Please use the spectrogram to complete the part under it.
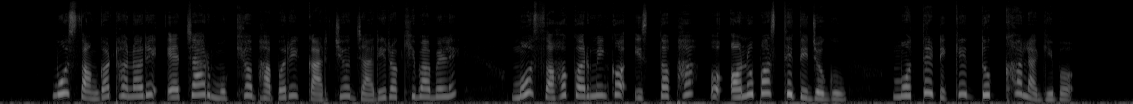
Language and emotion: Odia, sad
